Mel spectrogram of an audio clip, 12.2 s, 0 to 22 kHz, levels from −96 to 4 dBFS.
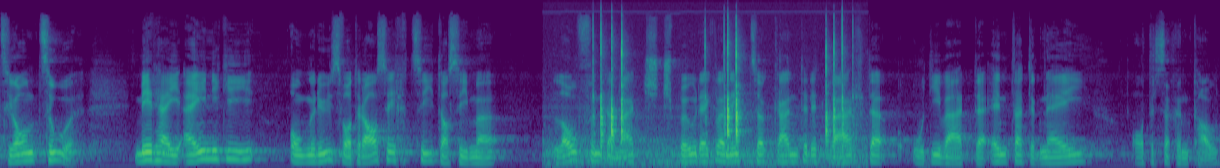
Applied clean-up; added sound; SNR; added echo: none; Tap; -3 dB; none.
